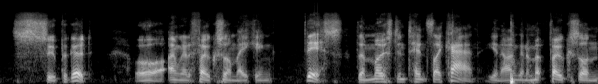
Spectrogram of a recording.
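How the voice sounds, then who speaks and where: His tone comes across bright and sharp. The man's delivery runs at a fairly quick pace. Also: dry, close sound with no echo. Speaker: professional wrestler. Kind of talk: interview. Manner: quiet.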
